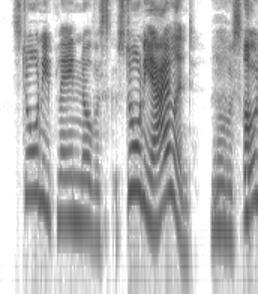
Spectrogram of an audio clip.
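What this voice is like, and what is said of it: Put-on regional accent, done well. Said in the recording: “Oh my God, that was good. ... That's the only accent I can do.”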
